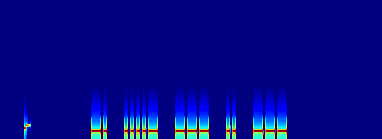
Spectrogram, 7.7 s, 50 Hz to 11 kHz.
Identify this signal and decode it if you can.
Morse code, heard as a keyed tone, about 20 wpm, spaced as for 15 wpm, 700 Hz. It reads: N4OIO
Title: 048 Lesson 9g - Number 4 - Call Signs 20wpm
